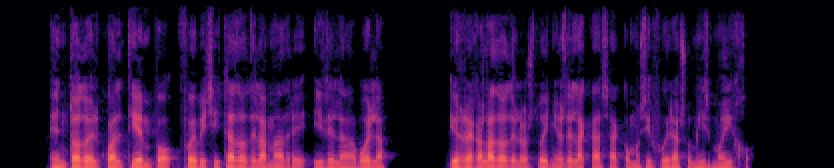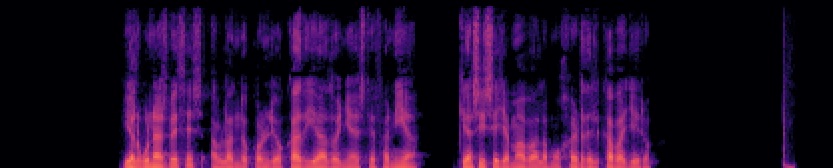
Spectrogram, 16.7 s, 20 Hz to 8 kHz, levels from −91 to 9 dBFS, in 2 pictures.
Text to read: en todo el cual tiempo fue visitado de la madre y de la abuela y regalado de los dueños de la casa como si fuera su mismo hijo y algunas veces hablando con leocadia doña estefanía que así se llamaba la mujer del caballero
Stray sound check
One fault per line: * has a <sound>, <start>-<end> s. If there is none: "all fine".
* has a thud, 16.2-16.3 s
